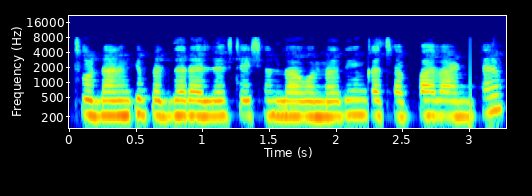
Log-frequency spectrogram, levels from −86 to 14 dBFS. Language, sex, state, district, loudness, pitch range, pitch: Telugu, female, Telangana, Nalgonda, -19 LUFS, 210-220 Hz, 215 Hz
